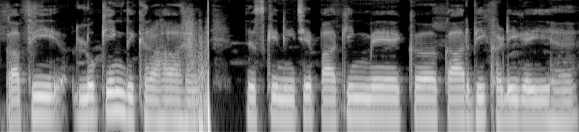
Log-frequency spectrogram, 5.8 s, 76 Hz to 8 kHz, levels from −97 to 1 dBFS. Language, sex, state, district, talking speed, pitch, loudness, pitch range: Hindi, male, Madhya Pradesh, Bhopal, 155 wpm, 120 Hz, -19 LUFS, 120-125 Hz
